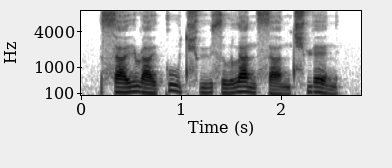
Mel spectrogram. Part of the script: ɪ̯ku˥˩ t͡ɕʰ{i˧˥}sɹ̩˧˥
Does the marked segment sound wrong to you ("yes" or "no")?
yes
